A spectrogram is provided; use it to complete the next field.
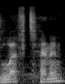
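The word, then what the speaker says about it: lieutenant: there's no excuse for the British pronunciation of left tenant to be blunt mom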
